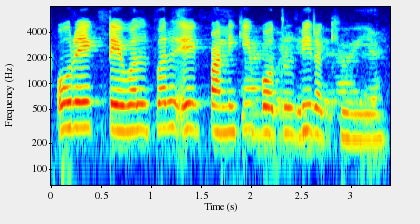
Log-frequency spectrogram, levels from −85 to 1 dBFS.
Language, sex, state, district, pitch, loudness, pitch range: Hindi, female, Uttar Pradesh, Saharanpur, 280 Hz, -16 LUFS, 260-290 Hz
